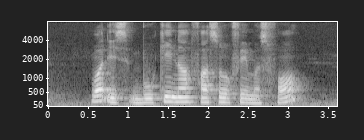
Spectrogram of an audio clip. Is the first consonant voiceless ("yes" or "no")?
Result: no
